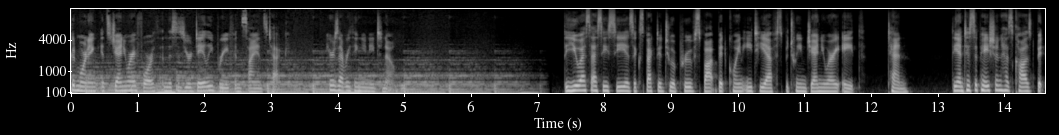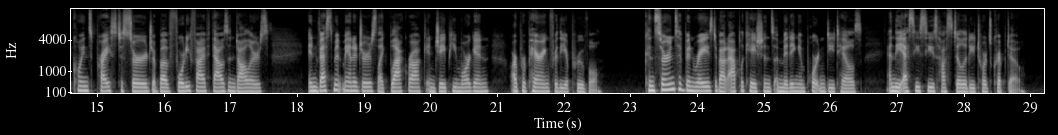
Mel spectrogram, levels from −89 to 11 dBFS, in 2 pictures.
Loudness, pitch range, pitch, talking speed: -20 LUFS, 155-180 Hz, 165 Hz, 145 wpm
